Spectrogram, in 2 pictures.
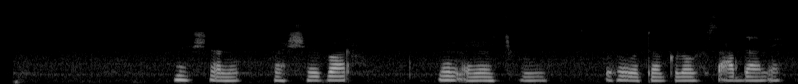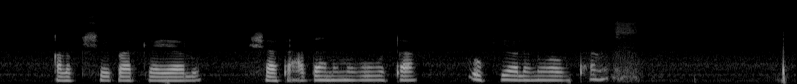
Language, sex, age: Somali, female, 25-35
